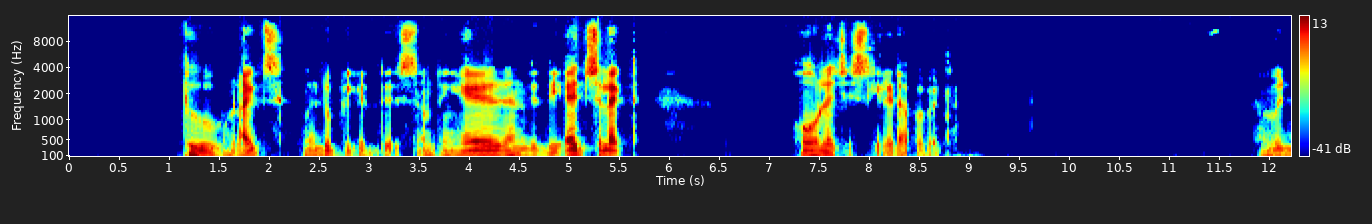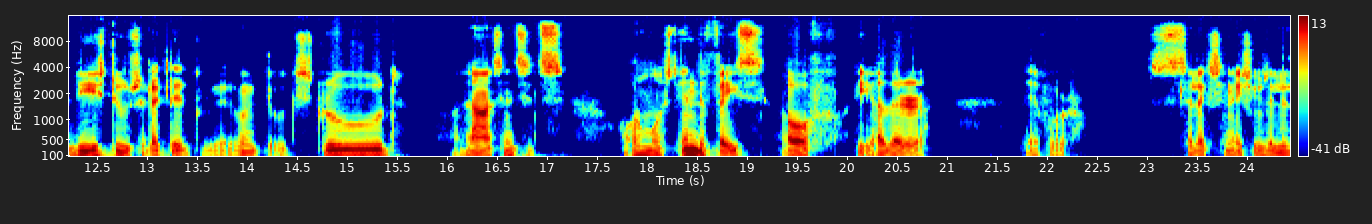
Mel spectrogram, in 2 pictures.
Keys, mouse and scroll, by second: 0.3 shift+d, 3.8 g, 4.8 s, 9.5 3, 9.9 shift+click, 10.3-12.7 middle drag, 12.9 click, 13.5 click, 13.9 click, 14.5 click, 15.0 click, 15.5 scroll up 4, 15.8 shift+middle click, 16.2-16.8 scroll down 1, 16.8-17.8 drag, 17.8 2, 18.5 click, 19.2 g, 21.6 1, 22.1 click, 22.3-22.8 scroll down 1, 22.8 g.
